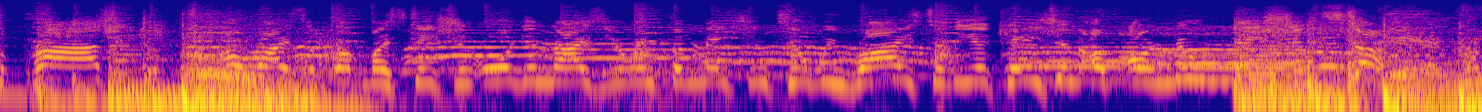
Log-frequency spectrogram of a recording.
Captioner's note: boom!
